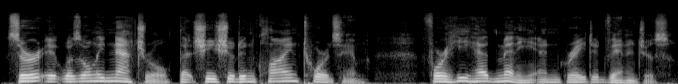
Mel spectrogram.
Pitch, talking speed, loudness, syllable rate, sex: 120 Hz, 160 wpm, -18 LUFS, 4.7 syllables/s, male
